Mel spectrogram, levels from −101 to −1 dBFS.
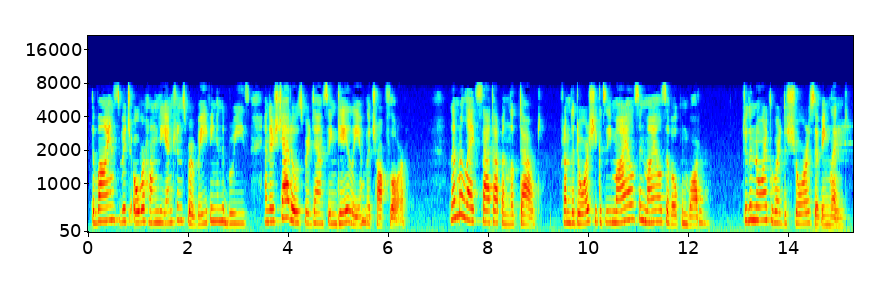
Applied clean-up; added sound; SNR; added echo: none; none; none; none.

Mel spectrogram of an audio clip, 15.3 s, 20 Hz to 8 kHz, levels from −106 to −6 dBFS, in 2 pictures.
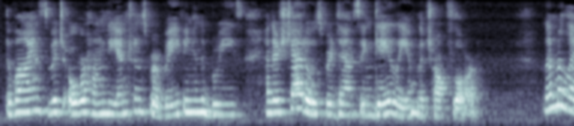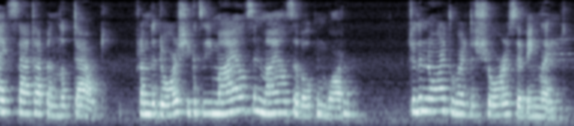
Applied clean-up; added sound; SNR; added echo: none; none; none; reverberation time 0.3 s.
